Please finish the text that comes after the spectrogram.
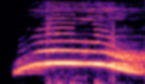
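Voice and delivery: long, loud, high "woo"; real goal-celebration whoop; celebratory whoop. Real, not acted. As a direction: let out a sustained high whoop.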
